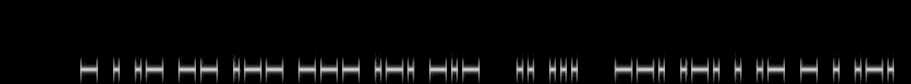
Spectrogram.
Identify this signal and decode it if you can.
Morse code, heard as a keyed tone, about 21 wpm, 700 Hz. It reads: TEAMWORK IS GREATER
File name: Sentences with 7-Word Phrases - 22wpm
